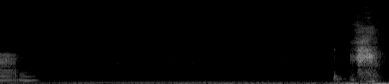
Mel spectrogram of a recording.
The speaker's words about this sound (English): sorry, I had to sneeze there.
